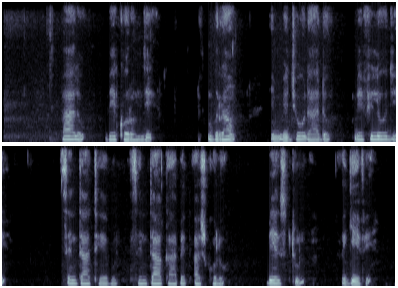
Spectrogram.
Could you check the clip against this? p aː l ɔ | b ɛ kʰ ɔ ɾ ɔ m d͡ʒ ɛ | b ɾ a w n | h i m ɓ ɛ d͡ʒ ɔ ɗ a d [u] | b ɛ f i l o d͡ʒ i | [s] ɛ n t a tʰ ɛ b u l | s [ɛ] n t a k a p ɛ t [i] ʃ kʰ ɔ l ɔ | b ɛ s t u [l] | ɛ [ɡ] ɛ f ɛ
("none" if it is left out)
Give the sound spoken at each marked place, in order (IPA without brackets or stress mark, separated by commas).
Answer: ɔ, s, ɛ, a, l, ɡ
